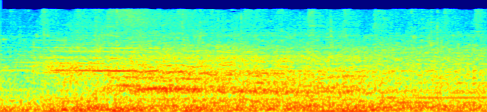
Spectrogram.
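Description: A horse whinnies once, a long call falling slightly in pitch, over dramatic film music.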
